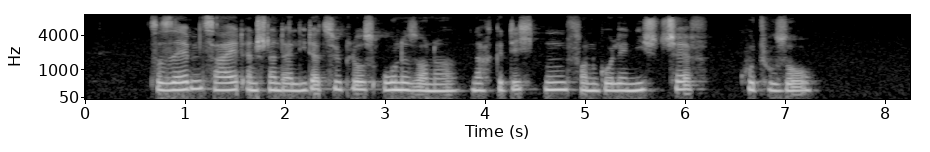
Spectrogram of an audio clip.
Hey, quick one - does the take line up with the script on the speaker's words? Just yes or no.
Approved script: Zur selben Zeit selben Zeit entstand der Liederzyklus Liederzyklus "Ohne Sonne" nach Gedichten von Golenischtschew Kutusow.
no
